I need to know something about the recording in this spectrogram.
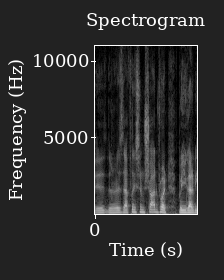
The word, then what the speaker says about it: Schadenfreude: I mispronounced that. Schadenfreude. Schadenfreude.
